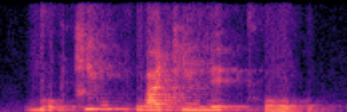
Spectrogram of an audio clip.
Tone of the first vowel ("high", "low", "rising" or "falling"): high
